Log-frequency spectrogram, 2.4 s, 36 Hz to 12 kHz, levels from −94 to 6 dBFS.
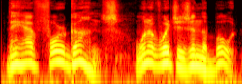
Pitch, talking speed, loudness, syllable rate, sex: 130 Hz, 275 wpm, -18 LUFS, 5.6 syllables/s, male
